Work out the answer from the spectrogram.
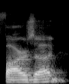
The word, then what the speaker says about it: Farzad: show my name is farod I know it's kind of hard for some people to pronounce it's I always say it's like far quad and strike but without the queue like absolutely I'm the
